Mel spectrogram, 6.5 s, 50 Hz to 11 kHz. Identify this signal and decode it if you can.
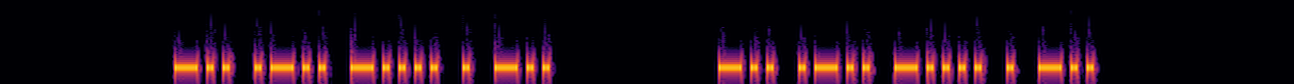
Morse code, heard as a keyed tone, about 29 wpm, 700 Hz. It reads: DL6ED DL6ED
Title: DXCC-100 Call Signs - 5 Characters - Repeated 2x - 30wpm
